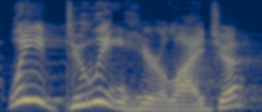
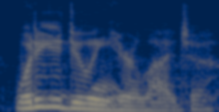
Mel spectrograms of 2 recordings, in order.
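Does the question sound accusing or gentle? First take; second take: accusing; gentle. First: The question sounds harsh and accusing. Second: The question sounds soft and caring. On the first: God is rebuking Elijah. The speaker calls it wrong. "You might have initially even read it this way" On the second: God is tenderly caring for Elijah. The speaker calls it right. "I don't think that's the tone of it at all"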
